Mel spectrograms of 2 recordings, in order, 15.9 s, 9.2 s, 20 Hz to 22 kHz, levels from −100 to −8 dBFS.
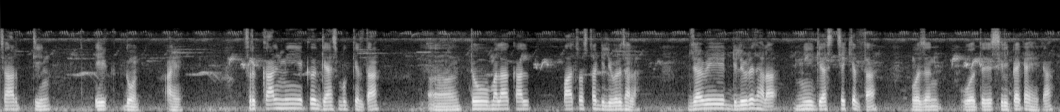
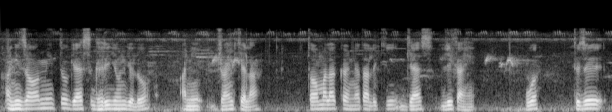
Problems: constant background noise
